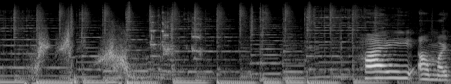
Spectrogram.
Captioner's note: fast upbeat music; logo whooshing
